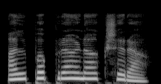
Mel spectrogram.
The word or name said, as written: ಅಲ್ಪಪ್ರಾಣಾಕ್ಷರ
